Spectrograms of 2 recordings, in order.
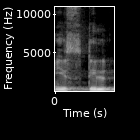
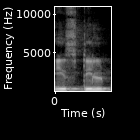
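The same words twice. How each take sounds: Both takes have the same delivery.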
